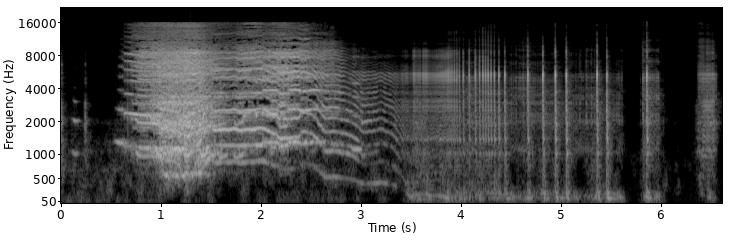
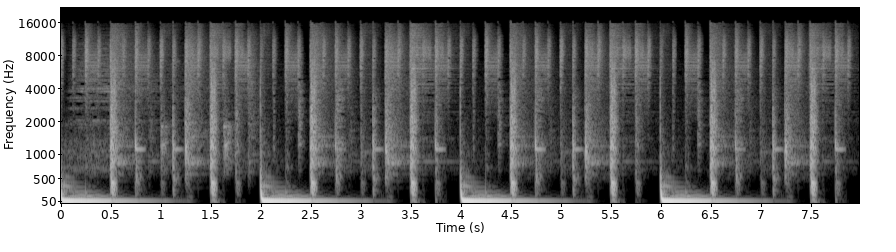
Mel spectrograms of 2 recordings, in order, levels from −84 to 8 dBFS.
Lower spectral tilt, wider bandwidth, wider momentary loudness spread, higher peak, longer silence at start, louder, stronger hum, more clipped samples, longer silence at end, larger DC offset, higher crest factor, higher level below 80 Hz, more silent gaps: second, 2 dB/octave vs -3 dB/octave; about the same, 16.5 kHz vs 16.5 kHz; first, 21 LU vs 8 LU; about the same, 0 dBFS vs 0 dBFS; first, 0.15 s vs 0 s; about the same, -17 LUFS vs -16 LUFS; neither; neither; about the same, 0.05 s vs 0.05 s; neither; first, 22 dB vs 14 dB; second, -62 dBFS vs -16 dBFS; neither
